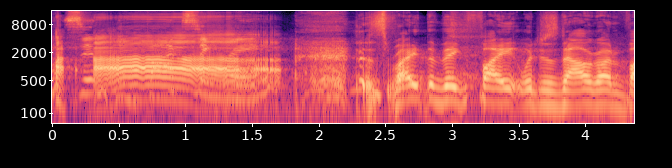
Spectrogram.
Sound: laughter

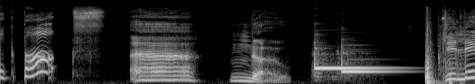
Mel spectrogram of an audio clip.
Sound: doorbell rings

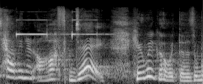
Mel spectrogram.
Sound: timer beeping

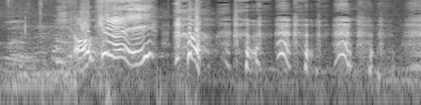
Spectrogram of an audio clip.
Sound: laughing

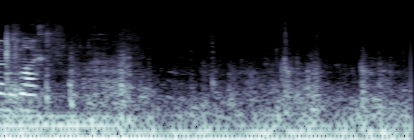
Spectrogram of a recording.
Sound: boat rattling

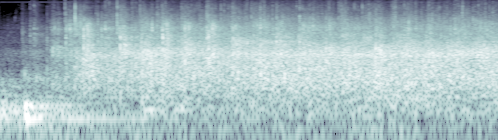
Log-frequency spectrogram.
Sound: audience applauding

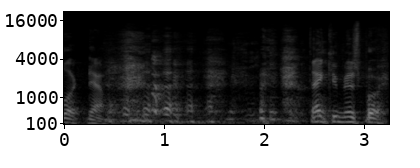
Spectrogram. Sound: laugh

